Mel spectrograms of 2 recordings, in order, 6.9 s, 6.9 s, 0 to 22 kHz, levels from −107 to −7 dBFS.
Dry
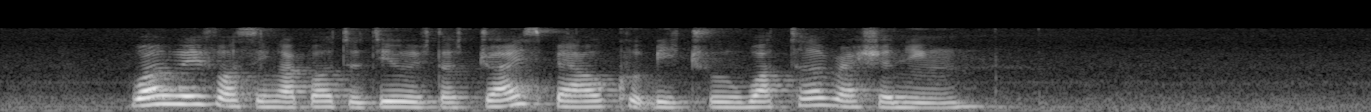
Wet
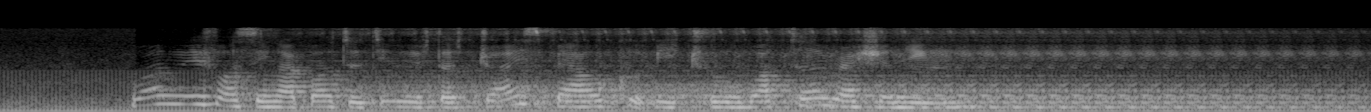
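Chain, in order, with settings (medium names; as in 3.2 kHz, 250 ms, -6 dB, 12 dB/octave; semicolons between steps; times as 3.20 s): compressor with a negative ratio -30 dBFS, ratio -1; echo with a slow build-up 115 ms, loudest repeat 8, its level -17 dB; mains buzz 50 Hz, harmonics 33, -44 dBFS -7 dB/octave; trim -7.5 dB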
